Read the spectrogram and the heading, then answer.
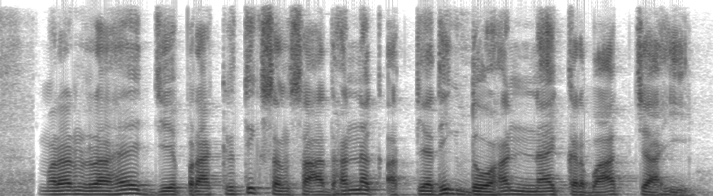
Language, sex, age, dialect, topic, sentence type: Maithili, male, 60-100, Southern/Standard, agriculture, statement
